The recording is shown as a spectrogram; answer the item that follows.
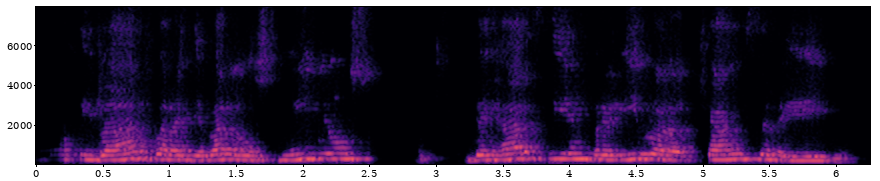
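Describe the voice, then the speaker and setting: A woman speaks very slowly in a high pitch, her tone dark and mellow and her loudness very even. Light background noise and audible room echo surround her. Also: ordinary pitch variation. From Dominican Republic. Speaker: professor. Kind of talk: lecture. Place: hall.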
